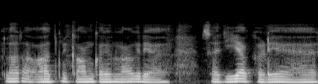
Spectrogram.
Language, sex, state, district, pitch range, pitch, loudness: Rajasthani, male, Rajasthan, Nagaur, 115-130 Hz, 120 Hz, -15 LUFS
